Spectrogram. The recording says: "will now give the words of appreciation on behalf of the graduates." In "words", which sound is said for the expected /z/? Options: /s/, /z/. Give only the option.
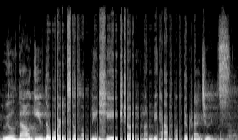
/s/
